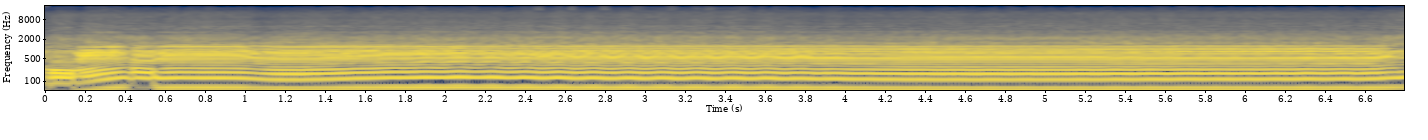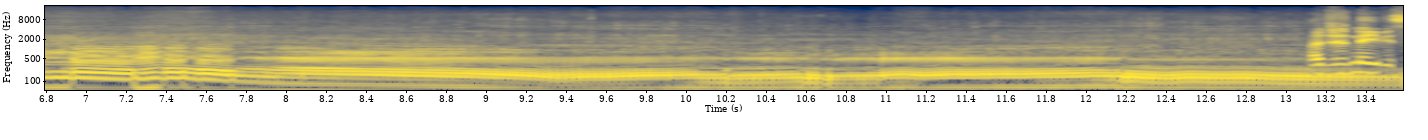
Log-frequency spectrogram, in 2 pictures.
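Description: A vehicle engine revving hard to heat its worn rear tire for a burnout: a loud, steady rev that climbs in pitch and holds, dips briefly, then settles into a rougher sustained roar.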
